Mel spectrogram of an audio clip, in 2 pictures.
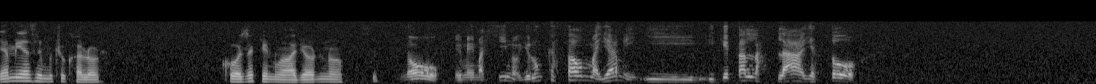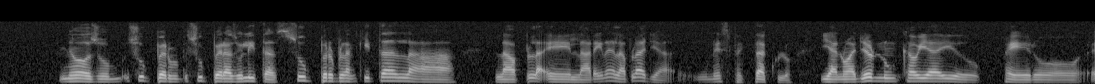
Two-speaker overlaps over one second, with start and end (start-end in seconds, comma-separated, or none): none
